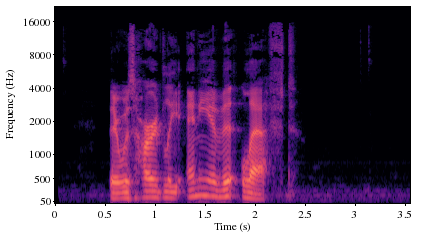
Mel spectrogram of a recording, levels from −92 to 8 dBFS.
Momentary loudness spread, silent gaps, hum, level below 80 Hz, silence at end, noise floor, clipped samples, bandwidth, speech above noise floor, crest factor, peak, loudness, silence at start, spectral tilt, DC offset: 9 LU; none; none; -62 dBFS; 1.2 s; -67 dBFS; under 0.1%; 16 kHz; 42 dB; 22 dB; -6 dBFS; -24 LUFS; 0.55 s; -5.5 dB/octave; under 0.1%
